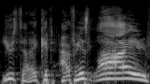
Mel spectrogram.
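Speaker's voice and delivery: high-pitched, outraged voice, thrown out.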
